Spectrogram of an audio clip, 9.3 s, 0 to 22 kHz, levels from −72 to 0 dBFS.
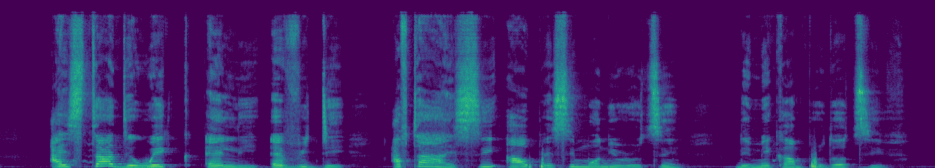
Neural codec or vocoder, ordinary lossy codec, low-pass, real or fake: vocoder, 48 kHz, 128 mel bands, Vocos; none; none; fake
